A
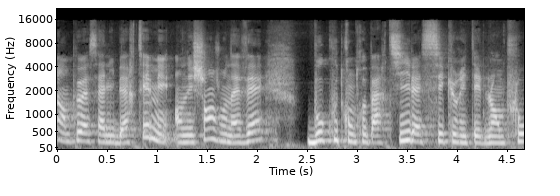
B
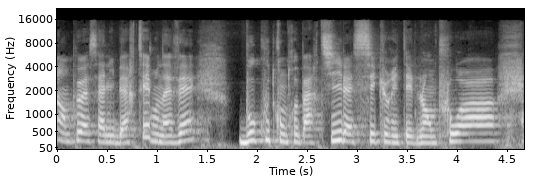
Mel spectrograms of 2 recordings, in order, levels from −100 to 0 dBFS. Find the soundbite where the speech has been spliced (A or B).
B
